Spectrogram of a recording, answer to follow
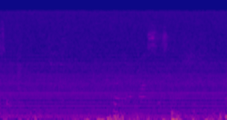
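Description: Steady electrical mains hum in the microphone and sound-system audio: a low, even buzz with many evenly spaced overtones.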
